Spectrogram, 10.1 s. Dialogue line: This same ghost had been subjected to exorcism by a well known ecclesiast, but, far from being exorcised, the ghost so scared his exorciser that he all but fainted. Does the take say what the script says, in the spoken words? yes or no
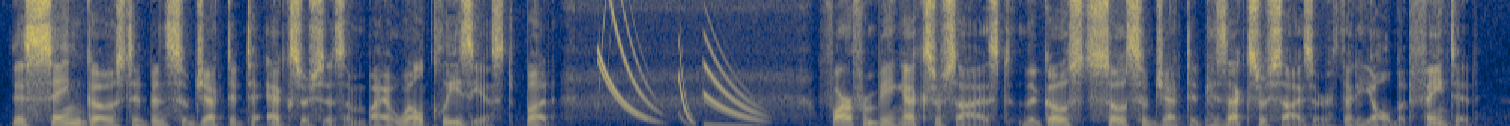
no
